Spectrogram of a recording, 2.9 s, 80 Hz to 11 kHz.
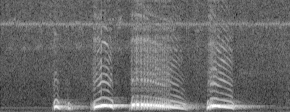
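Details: Spotted dove in KUK 2 song style, played to draw lazy doves into calling: one complete phrase of a clipped opening note, an arched coo, a long vibrating coo and a final arched coo, then quiet hum.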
